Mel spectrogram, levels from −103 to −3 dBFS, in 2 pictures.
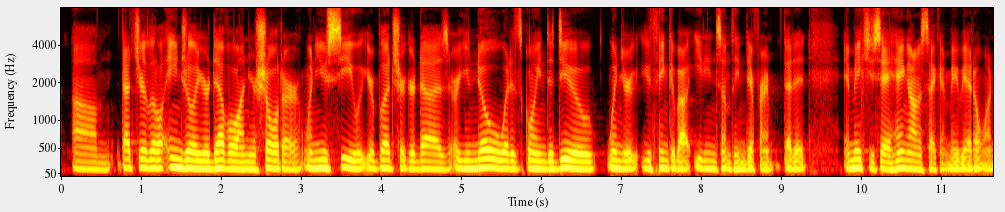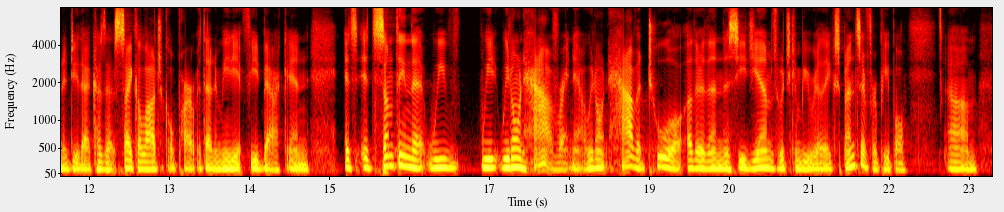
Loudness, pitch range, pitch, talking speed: -25 LUFS, 110-150 Hz, 135 Hz, 230 wpm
